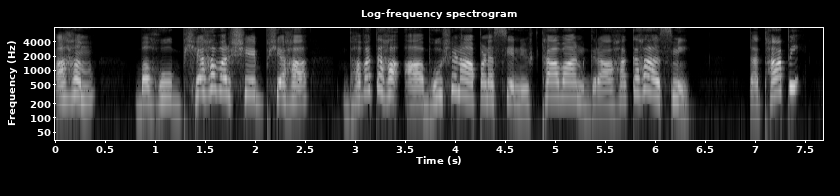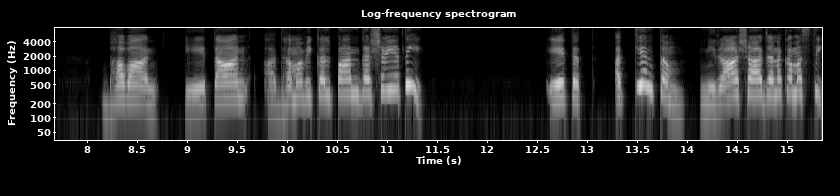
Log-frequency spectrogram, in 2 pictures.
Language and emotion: Sanskrit, angry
